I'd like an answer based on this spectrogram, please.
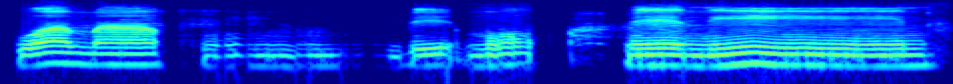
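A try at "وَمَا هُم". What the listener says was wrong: ওয়ামা, টান দিতে হবে, ওয়ামা হুম। এখানে মিম সাকিনের পরে বা, ইকফা, ইকফা এর শাফাবি, তাই আমরা এখানে একালিফ গণনা করবো মিম সাকিনকে, হুম।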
